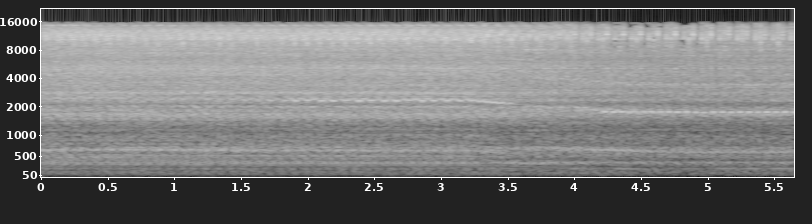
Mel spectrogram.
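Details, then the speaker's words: 2010 Toyota Corolla 1.8, P0301, idling: unplugging cylinder 1 coil gives no change in note or RPM, confirming that coil failed; engine runs rough on single-cylinder misfire, note sags when a good coil is pulled. "so as you saw there as I unplugged the number one ignition coil there was no change in the sound or their note of the engine no change in the RPMs"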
